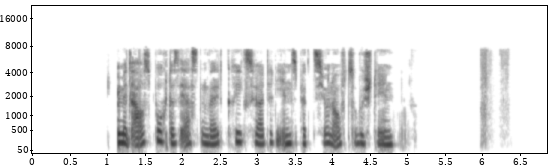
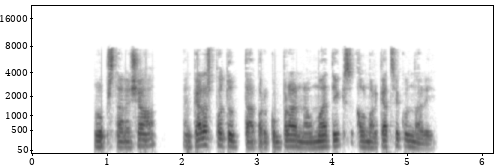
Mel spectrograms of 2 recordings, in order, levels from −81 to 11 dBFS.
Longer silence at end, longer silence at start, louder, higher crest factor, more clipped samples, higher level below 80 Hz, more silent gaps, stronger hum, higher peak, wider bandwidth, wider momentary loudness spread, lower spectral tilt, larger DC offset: about the same, 0.8 s vs 0.8 s; first, 1.15 s vs 0.85 s; about the same, -18 LUFS vs -20 LUFS; about the same, 20 dB vs 18 dB; neither; about the same, -60 dBFS vs -56 dBFS; first, 5.14-5.91 s vs 1.88-1.99 s; neither; about the same, 0 dBFS vs -2 dBFS; about the same, 8.2 kHz vs 8.2 kHz; about the same, 7 LU vs 9 LU; about the same, -3.5 dB/octave vs -4 dB/octave; neither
